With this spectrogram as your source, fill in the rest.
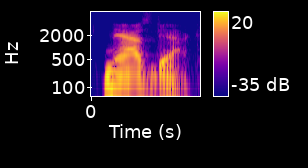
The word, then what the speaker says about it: NASDAQ: Stock Exchange NYSE and the NASDAQ which is pronounced NASDAQ NASDAQ stands for the National Association of Securities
